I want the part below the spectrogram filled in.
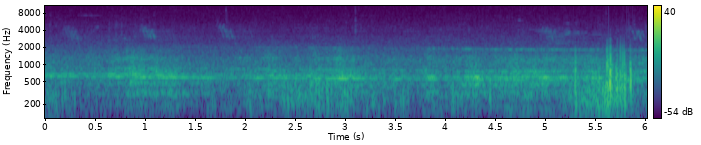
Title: Airbus A320 family FOPP whistling sound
